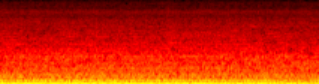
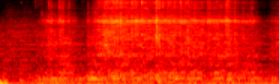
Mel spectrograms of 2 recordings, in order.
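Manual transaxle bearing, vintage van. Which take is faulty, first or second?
second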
